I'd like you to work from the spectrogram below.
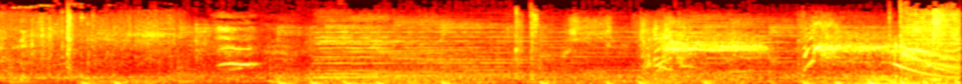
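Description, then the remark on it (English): Dogs gnaw on bones with loud, irregular crunching and grinding, punctuated by sharp clacks and a few thin squeaky tones, continuing steadily with no one talking. “If you guys hear, like, it sounds like bones grinding in the back of in the background here.”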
